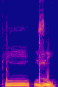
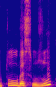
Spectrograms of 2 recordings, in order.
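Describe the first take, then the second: First: طو وظو with long oo on each; madd with waw. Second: طو and ظو with short, unstretched u; short damma only. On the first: Teacher confirming madd with waw, long طو وظو. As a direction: draw out both vowels of طو وظو. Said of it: "مد بالواو ومد بالواو". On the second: Teacher contrasting damma with madd, short طو and ظو. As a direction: cut the vowels of طو and ظو short. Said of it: "مضمومة بس". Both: Shown as a demonstration.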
